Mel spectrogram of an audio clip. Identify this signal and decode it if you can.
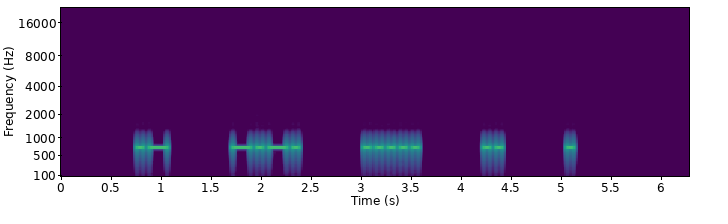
Morse code, heard as a keyed tone, about 20 wpm, spaced as for 10 wpm, 700 Hz. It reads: AC5IE
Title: 102 Lesson 17g - Letter u - Call Signs 20wpm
